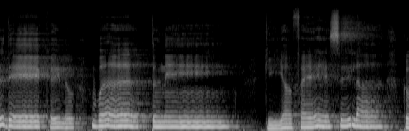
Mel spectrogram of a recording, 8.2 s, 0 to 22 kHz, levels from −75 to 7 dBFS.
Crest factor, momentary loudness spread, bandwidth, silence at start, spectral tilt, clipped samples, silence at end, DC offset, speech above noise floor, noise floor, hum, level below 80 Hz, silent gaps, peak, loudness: 12 dB; 9 LU; 14 kHz; 0 s; -8 dB/octave; under 0.1%; 0 s; under 0.1%; 29 dB; -48 dBFS; none; -50 dBFS; none; -8 dBFS; -21 LUFS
